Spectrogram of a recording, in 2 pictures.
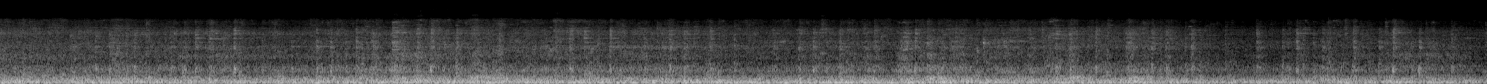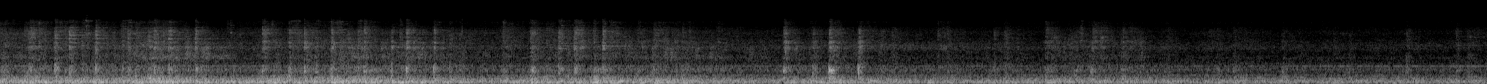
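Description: Freight cars, boxcars and gondolas, rolling along the track: a steady rumble of steel wheels on rail, with a run of clicks and clunks as the wheels pass over rail joints. The sound dies away over the last third.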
